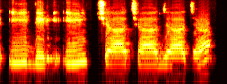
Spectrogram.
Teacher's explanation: ऐसे वर्ण जिनको उच्चारण में जिह्वा तालु को स्पर्श करती है। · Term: तालव्य वर्ण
